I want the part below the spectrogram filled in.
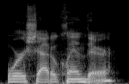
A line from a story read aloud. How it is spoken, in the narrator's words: asked Willowpelt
